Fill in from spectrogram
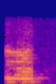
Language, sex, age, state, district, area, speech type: Bodo, male, 18-30, Assam, Chirang, rural, conversation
